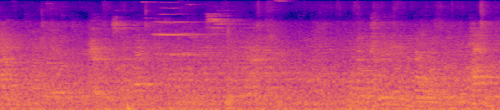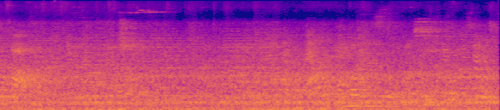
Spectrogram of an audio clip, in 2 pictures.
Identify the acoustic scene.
subway station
